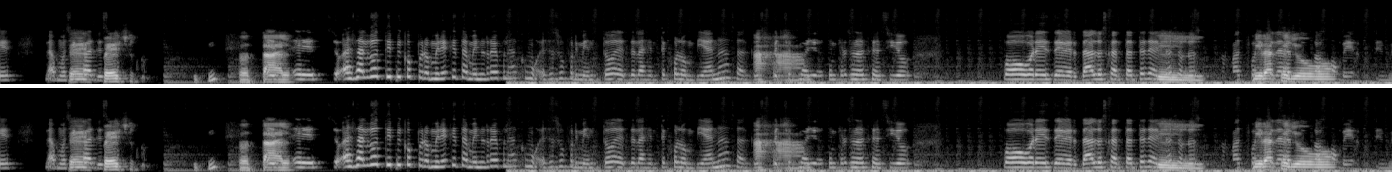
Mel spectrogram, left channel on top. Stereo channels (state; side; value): identical; both; correlation 1.00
